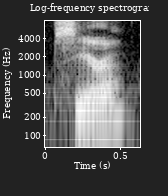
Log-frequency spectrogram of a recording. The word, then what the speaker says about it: Cera: Sarah. There's no I. I like to say it like the desert. C-E-R-A. Sarah.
